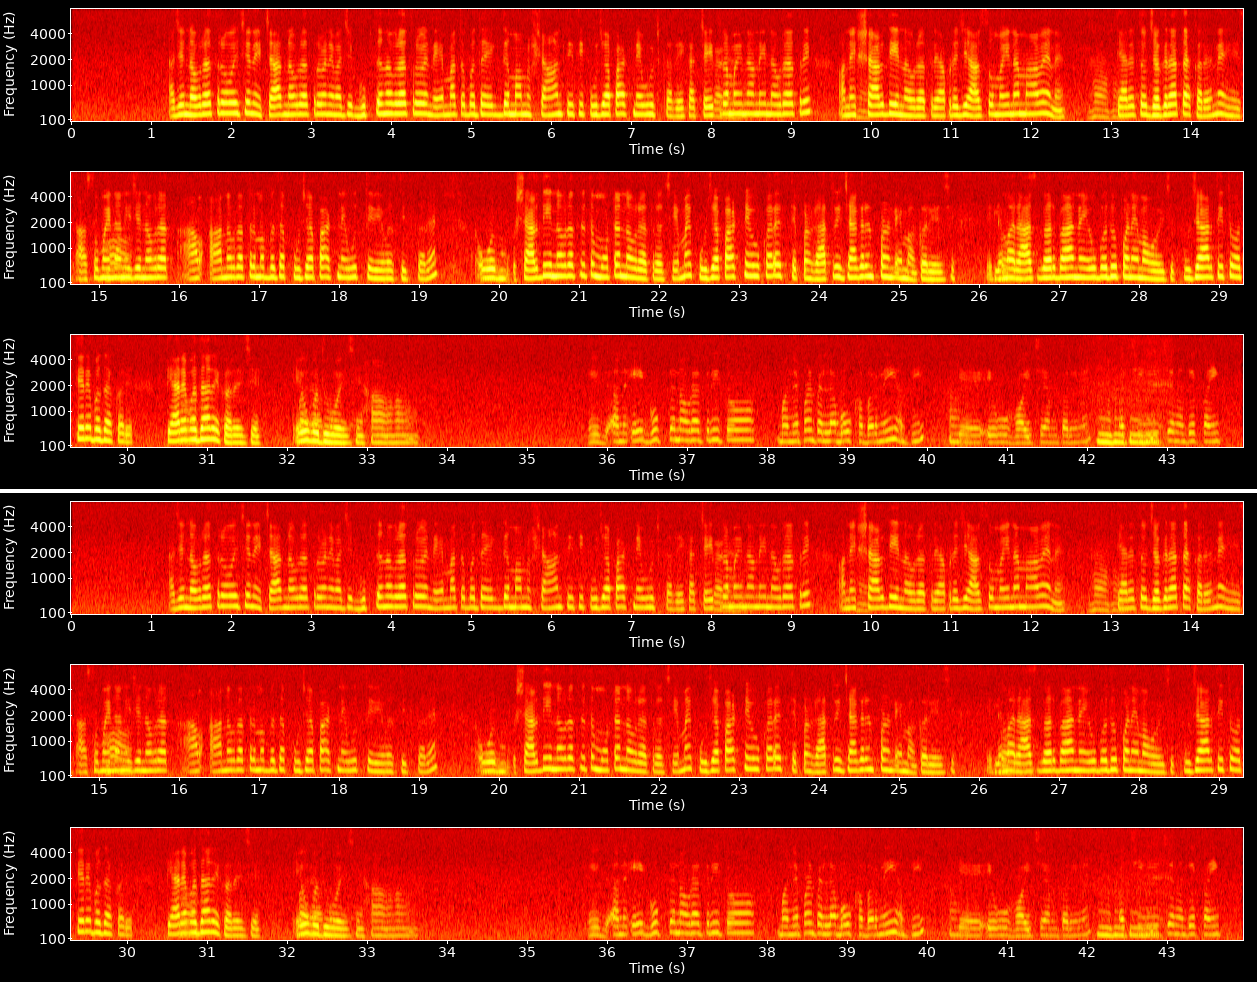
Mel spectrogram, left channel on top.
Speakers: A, on the left; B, in the centre.
A: આજે નવરાત્ર હોય છે ને ચાર નવરાત્રો હોય એ જે ગુપ્ત નવરાત્ર હોય ને એમાં તો બધા એકદમ આમ શાંતિ થી પૂજા પાઠ નેવું કરે ચૈત્ર
B: કરે
A: મહિનાની
B: હા
A: નવરાત્રી અને
B: હા
A: શારદીય નવરાત્રી આપડે જે આસો મહિનામાં આવે ને
B: હા હા
A: ત્યારે તો જગરાતા કરે ને એ આસો મહિનાની
B: હા
A: જે નવરાત્ર આ નવરાત્રમાં બધા પૂજા પાઠ ને એવું જ તે વ્યવસ્થિત કરે.
B: હમ
A: ઓ શારદીય નવરાત્રી તો મોટા નવરાત્ર છે એમાં પૂજા પાઠ ને એવું કરે તે પણ રાત્રિ જાગરણ પણ એમાં કરેએ છેએ. એટલેમાં
B: બરાબર
A: રાજસ ગરબા ને એવું બધું પણ એમાં હોય છે પૂજા આરતી તો અત્યારે બધા કરે ત્યારે
B: હા
A: વધારે
B: હા
A: કરે છે એવું
B: બરાબર
A: બધું હોય છે હા હા.
B: એજ અને એ ગુપ્ત નવરાત્રી તો મને પણ પેલા બહુ ખબર નહ હ તી
A: હા
B: કે એવું હોય. છે એમ કરીને
A: હમ હમ
B: પછી
A: હમ હમ
B: છેને તે કઈક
